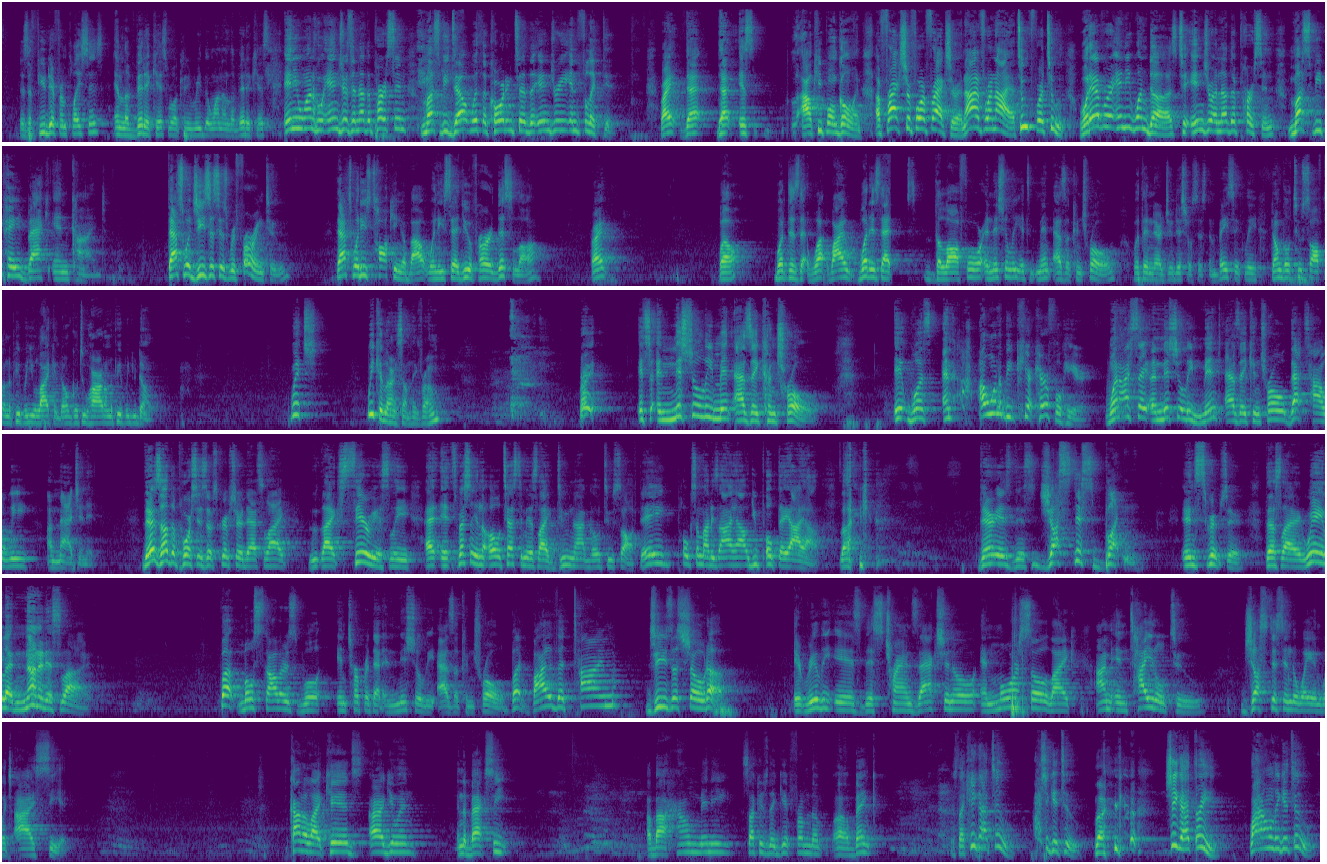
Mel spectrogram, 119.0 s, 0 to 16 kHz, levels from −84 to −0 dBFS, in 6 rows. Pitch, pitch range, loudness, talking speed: 175 Hz, 145-215 Hz, -25 LUFS, 145 wpm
